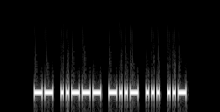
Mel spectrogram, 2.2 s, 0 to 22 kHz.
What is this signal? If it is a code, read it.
Morse code, heard as a keyed tone, about 44 wpm, 700 Hz. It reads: M2XSU
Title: Code Groups - 5 Letter:Numbers - 45wpm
